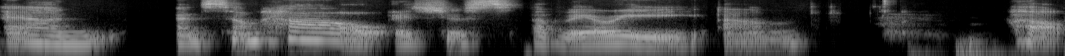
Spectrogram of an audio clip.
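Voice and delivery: slow, emotional delivery, voice welling up with feeling. Asking for guidance about feeling blocked from their ancestors, getting emotional. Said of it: "Now I'm getting emotional".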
